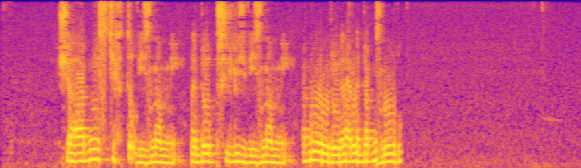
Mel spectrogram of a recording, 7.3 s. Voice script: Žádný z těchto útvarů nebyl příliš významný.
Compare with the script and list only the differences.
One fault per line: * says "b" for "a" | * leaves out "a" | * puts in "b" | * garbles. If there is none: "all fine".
* says "významný" for "útvarů"
* garbles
